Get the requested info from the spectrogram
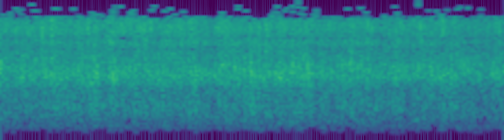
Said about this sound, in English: What does that mean exactly, to do life with God? And that's an applause line. People were kind of sitting there going, okay, I'll applause. Okay.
